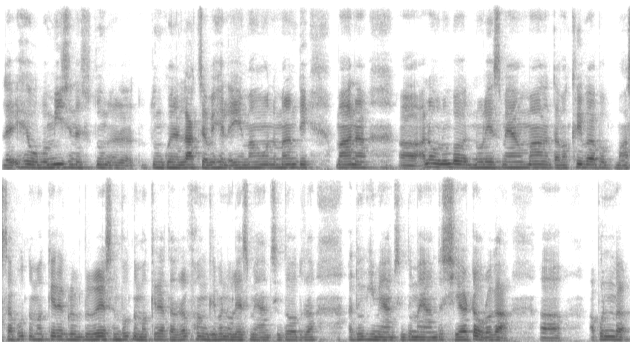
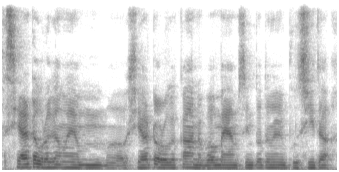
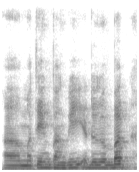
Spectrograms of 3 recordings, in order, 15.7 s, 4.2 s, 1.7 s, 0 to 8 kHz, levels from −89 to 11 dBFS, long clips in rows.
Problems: background sounds at intervals, background conversations at intervals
